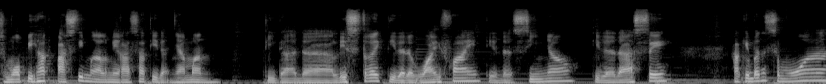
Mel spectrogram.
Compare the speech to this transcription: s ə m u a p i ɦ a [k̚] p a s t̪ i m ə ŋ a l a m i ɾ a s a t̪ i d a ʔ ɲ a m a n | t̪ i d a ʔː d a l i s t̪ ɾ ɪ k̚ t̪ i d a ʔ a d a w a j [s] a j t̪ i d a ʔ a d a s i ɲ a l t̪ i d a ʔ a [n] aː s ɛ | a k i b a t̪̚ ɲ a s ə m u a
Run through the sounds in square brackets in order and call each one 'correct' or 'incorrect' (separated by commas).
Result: correct, incorrect, incorrect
